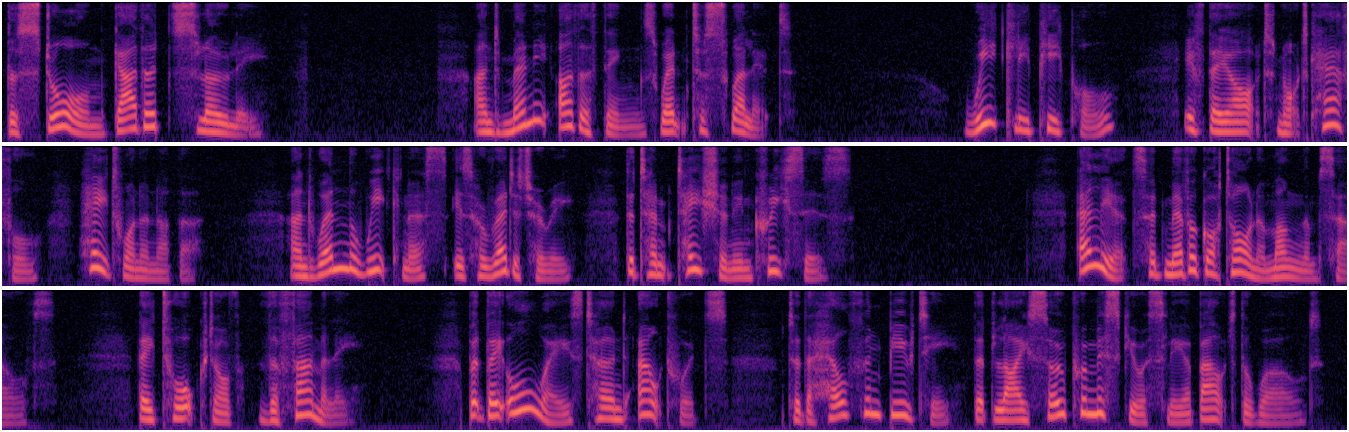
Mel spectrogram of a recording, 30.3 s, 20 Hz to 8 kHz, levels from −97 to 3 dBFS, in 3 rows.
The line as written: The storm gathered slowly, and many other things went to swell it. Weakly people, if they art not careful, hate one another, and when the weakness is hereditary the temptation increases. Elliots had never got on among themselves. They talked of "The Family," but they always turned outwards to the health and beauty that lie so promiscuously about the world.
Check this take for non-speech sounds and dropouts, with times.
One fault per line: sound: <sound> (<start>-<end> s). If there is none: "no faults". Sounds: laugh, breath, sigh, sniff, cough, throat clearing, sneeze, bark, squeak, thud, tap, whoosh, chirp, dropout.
no faults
